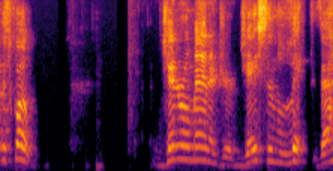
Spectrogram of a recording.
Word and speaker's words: Licht: General Manager Jason Licht.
